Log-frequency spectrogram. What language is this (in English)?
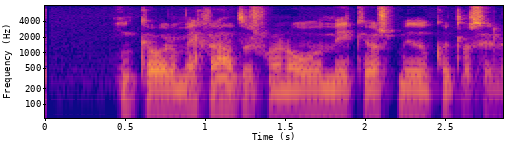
Icelandic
